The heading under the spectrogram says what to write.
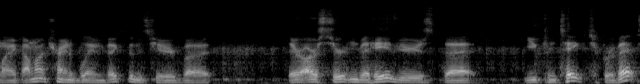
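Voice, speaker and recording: Low-voiced man in a heated, profane rant. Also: a little hiss or hum, low-quality recording. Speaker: vlogger. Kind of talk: direct-to-camera monologue.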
